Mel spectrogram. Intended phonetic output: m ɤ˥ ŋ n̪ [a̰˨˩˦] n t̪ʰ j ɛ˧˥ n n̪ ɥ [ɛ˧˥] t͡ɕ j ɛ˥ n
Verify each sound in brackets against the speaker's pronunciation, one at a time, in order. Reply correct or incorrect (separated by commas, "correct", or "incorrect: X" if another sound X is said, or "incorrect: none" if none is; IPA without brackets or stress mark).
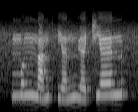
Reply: incorrect: a˧˥, correct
